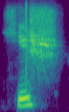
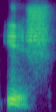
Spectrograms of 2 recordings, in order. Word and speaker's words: ix: well it turns out that particular sound begins to drop so instead of saying hish people start saying ish and the word is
